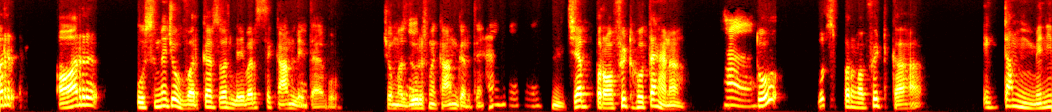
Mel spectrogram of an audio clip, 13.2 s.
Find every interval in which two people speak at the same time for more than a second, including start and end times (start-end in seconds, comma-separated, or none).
none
